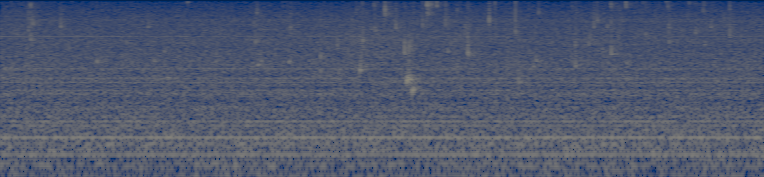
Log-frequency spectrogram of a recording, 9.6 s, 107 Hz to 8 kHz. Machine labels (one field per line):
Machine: pump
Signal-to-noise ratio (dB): 6 dB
